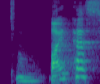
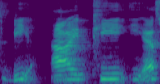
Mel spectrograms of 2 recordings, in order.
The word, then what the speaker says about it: Bipes: So, for anyone who wants to look this up, the generic name is Bipes, B-I-P-E-S, or Bipes, I don't care how you say it, but they are kind of adorable, and they only have 2 legs.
